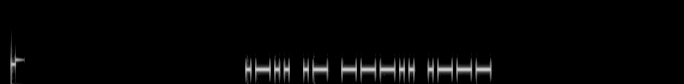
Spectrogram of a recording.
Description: Morse code, heard as a keyed tone, about 25 wpm, 700 Hz. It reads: LA8J
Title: DXCC-100 Call Signs - 4 Characters - 25wpm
